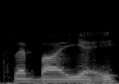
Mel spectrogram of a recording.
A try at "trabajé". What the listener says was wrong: Tra. It's an A.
